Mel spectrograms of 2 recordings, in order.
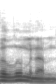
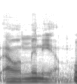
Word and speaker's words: aluminium: Instead of aluminum, they pronounce it aluminium.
